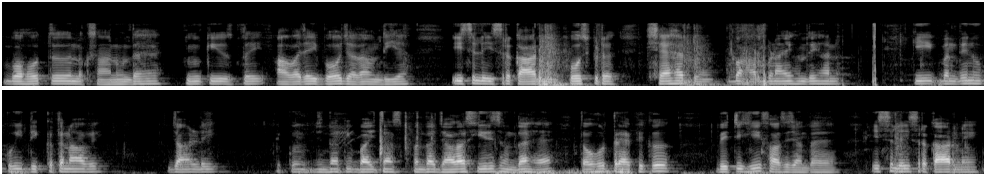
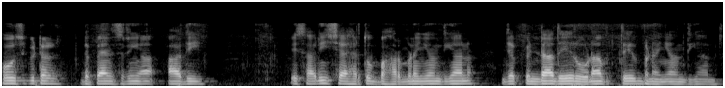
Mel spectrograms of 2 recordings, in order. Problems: constant background noise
